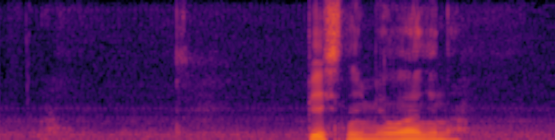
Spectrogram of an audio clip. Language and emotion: Russian, neutral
